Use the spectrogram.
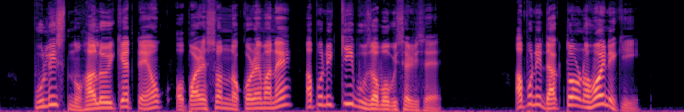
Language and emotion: Assamese, angry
